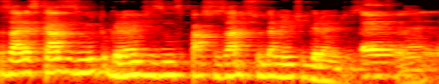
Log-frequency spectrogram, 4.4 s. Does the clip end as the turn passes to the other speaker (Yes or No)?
Yes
